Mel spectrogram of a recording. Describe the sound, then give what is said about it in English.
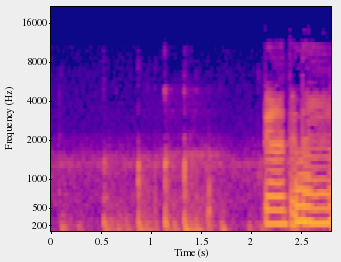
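A burst of irregular clicking keystrokes on a computer keyboard for about two seconds, clear, followed by a loud, sustained buzzy electronic tone that cuts in abruptly. “We should have a typing, some kind of sound.”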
